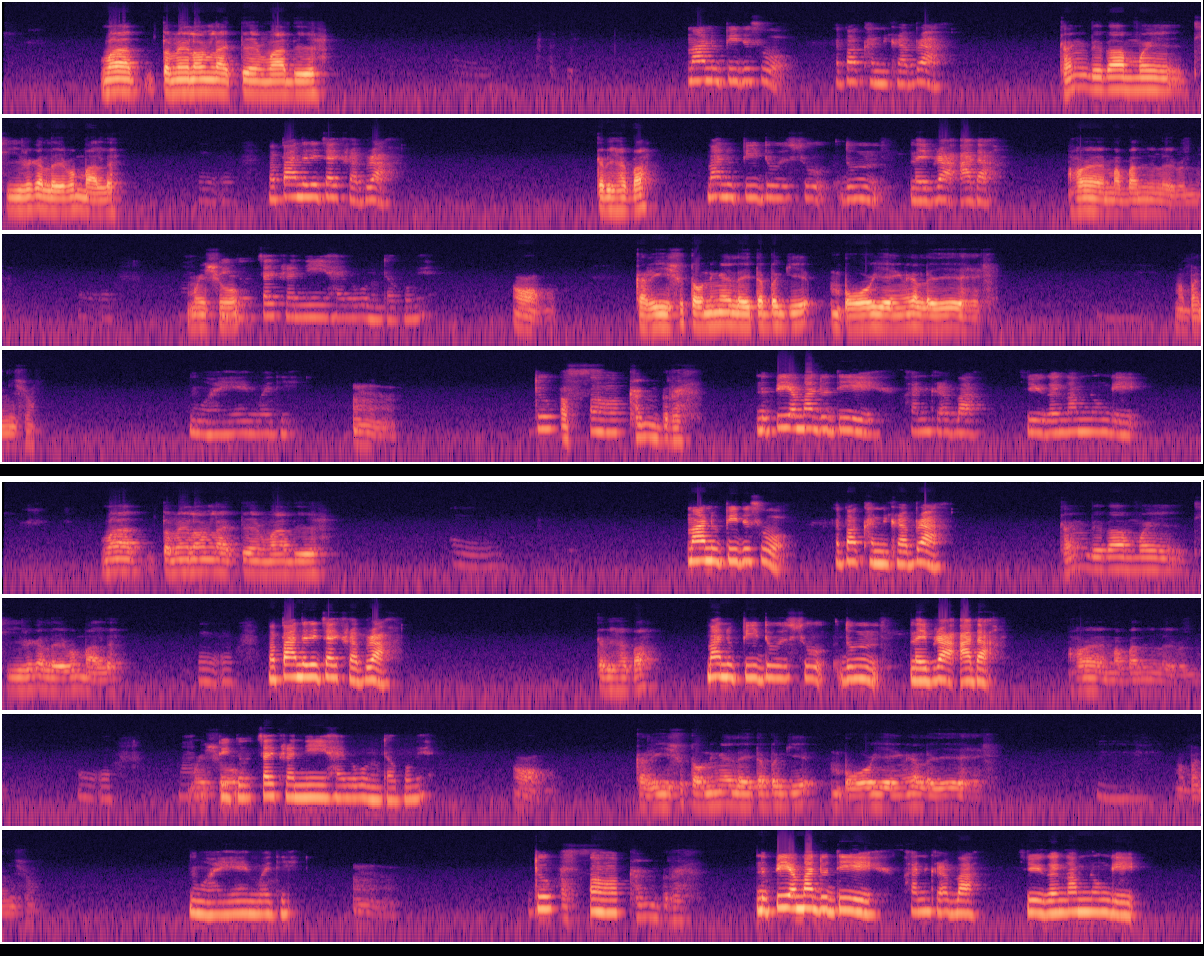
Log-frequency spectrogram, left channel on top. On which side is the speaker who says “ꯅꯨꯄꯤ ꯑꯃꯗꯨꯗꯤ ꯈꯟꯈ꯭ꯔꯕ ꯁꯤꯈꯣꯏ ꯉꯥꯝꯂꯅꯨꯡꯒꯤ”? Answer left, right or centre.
Right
